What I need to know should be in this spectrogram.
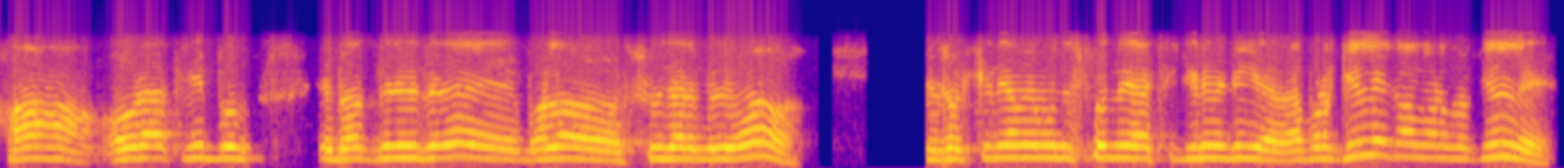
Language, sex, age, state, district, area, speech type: Odia, male, 60+, Odisha, Gajapati, rural, conversation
